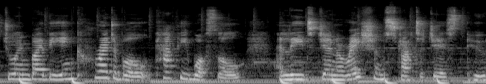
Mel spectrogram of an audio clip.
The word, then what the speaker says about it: Wassell: Yes, it's Wassell, like waffle, but with S.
